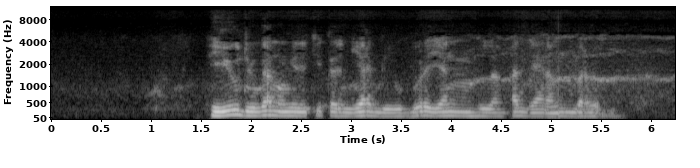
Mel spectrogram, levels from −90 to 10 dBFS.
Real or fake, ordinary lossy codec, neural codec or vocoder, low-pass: fake; AAC, 48 kbps; codec, 24 kHz, 0.9 kbps, WavTokenizer, medium speech release version 2; 10.8 kHz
